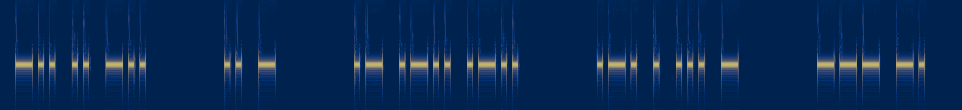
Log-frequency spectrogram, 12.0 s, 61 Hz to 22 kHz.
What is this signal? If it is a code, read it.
Morse code, heard as a keyed tone, about 17 wpm, 700 Hz. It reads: DID IT ALL REST ON
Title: 2x Word-Spacing - Sentences from Top 500 Words - 17wpm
